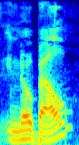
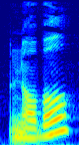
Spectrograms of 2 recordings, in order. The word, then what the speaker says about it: Nobel: 2024 has Noble prizes Nobel isn't it pronounced no Noble yeah I've always heard it as Nobel Peace Prize the noble I think there's two ways of saying it Chris any reward can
